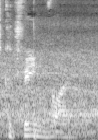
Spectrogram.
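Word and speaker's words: Katrine Veje: I nearly said her name wrong. It's Katrine Via.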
